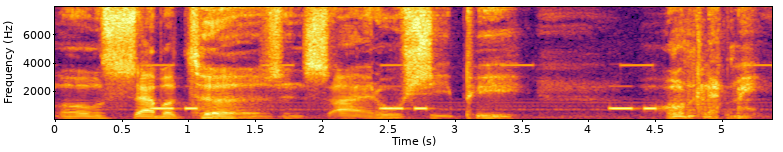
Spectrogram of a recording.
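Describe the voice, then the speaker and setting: A man playing a frail, ailing old company chief in a video game, weary, wistful and halting. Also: sits low, heavy background noise. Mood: weary, grave. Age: older. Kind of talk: video game cutscene acting.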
